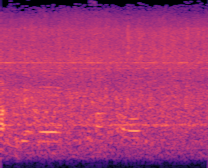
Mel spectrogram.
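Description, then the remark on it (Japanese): Loud, steady outdoor roar of background noise at a bus stop in Taipei where someone is waiting for a bus, a constant traffic-like hiss filling the whole moment, with faint murmuring voices buried underneath. “今雑音が激しいですかね今のバス停で待ってる途中なのでかなりあの”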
